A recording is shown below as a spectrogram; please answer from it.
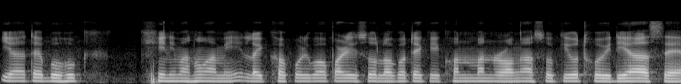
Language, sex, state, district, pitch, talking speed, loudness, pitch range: Assamese, male, Assam, Sonitpur, 150 Hz, 140 wpm, -18 LUFS, 145-150 Hz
